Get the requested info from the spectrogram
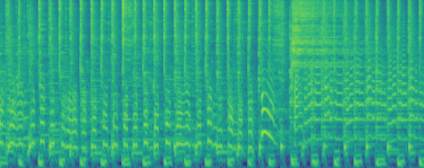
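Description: A live band with a steady drum beat backs a duet between a trumpet and a man imitating a trumpet with his voice into a handheld microphone. About four seconds in a note slides down, then a brighter, fuller brass line comes in.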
